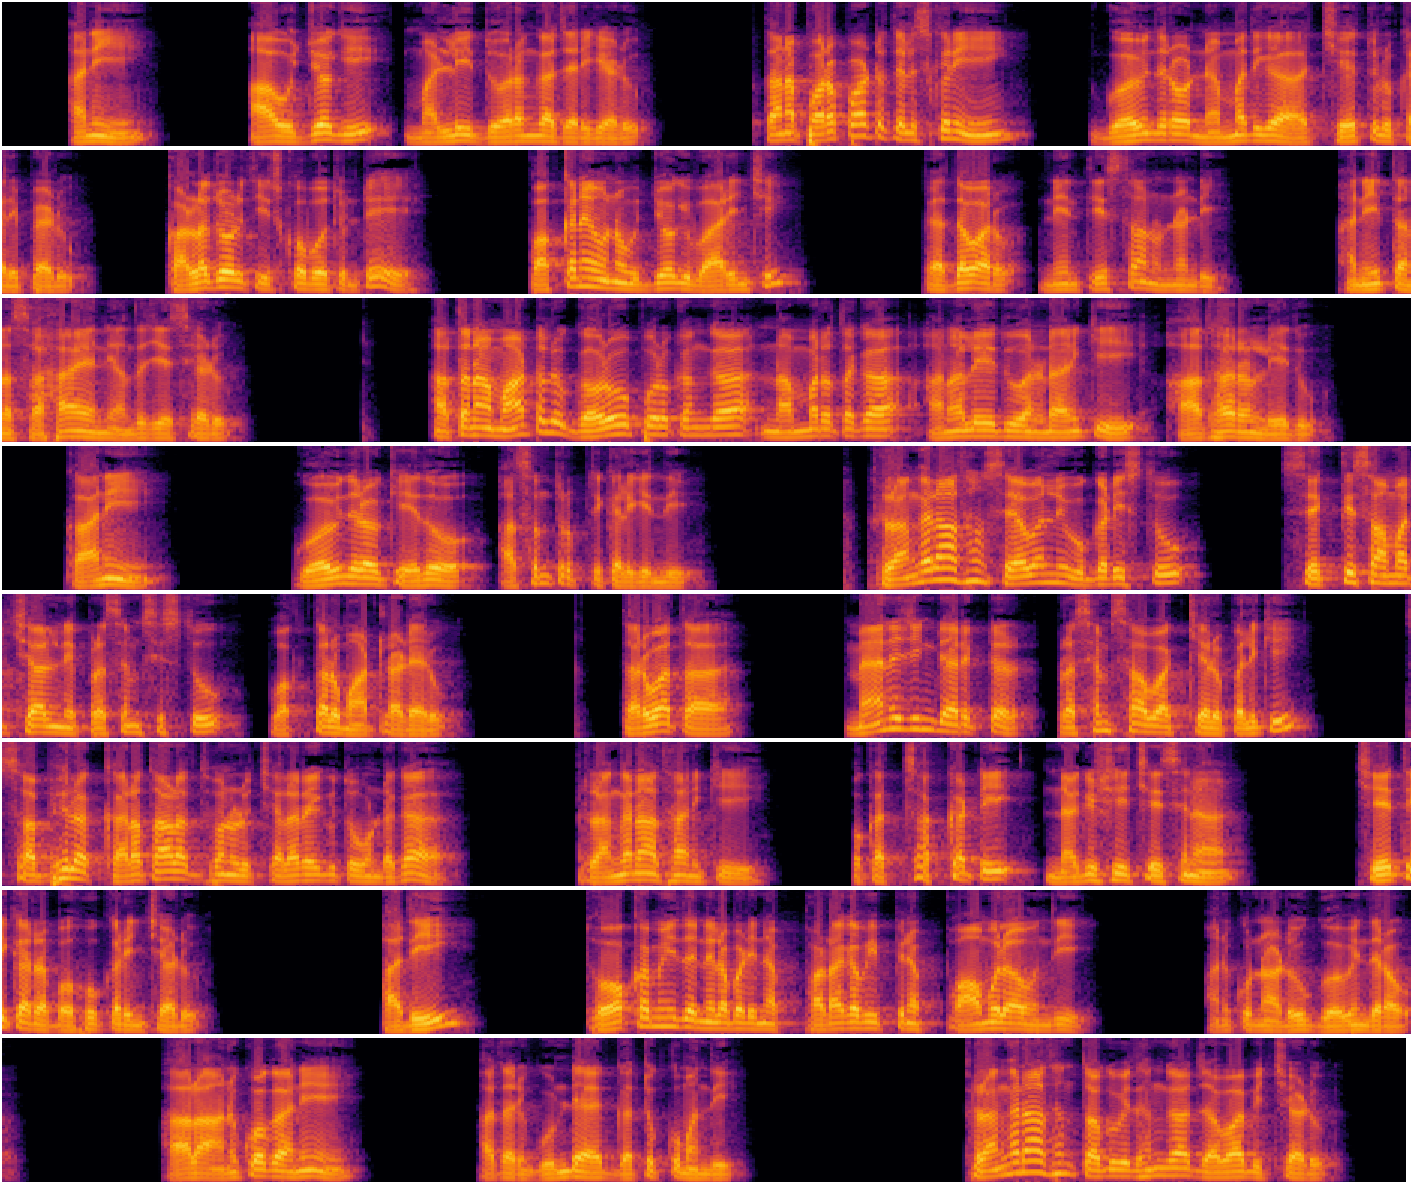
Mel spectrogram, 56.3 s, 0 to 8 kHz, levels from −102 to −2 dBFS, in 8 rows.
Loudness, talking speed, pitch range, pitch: -20 LUFS, 85 wpm, 90-135 Hz, 110 Hz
